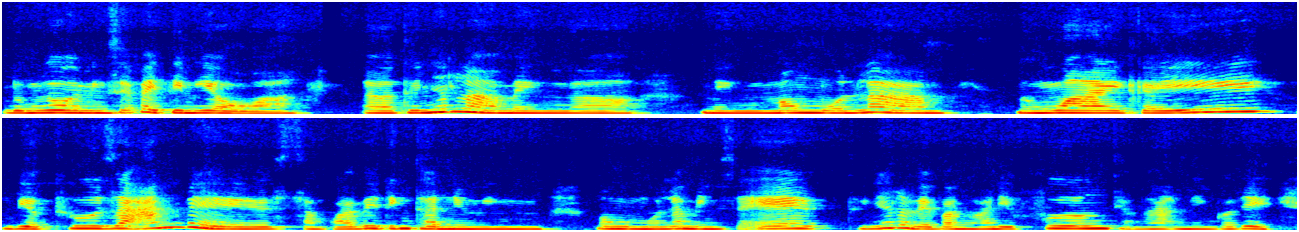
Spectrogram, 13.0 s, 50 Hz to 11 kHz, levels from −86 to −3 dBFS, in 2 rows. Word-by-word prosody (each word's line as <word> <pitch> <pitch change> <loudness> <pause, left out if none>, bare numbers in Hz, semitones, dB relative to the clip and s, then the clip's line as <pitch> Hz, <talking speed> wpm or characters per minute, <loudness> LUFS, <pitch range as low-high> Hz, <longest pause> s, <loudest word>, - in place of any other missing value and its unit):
Đúng 210 0 +1
rồi, 230 -1 +4
mình 210 -1 +2
sẽ 230 - -5
phải 255 -5 +1
tìm 220 -2 +3
hiểu, 210 -2 +2
ờ, 175 0 -2 0.4
ờ, 200 -1 -1
thứ 220 - +1
nhất 275 +7 +4
là 280 -9 +3
mình, 195 -2 +1
ờ, 185 -1 -3 0.3
mình 195 -3 +1
mong 220 +1 +4
muốn 205 -2 +1
là, 225 -5 +1 0.4
ừm, 205 -1 +2
ngoài 220 -1 +4
cái 210 +1 +1 0.5
việc 220 -3 -1
thư 250 -1 +1
giãn 255 +9 0
về 210 - +1 0.2
sảng 195 -2 -6
khoái 190 +1 -4
về 250 +3 0
tinh 245 0 +2
thần 220 -4 0
thì 200 - +3
mình 190 -1 0 0.3
mong 220 -3 0
muốn 195 0 +1
là 230 - -2
mình 205 -3 +1
sẽ 235 +1 -1 0.3
thứ 220 - -8
nhất 280 +6 -1
là 290 - 0
về 210 -4 -2
văn 200 +1 -3
hóa 195 0 -1
địa 200 0 0
phương 250 0 +3
chẳng 195 -7 -11
hạn, 195 +1 -4
mình 195 -1 -2
có 200 - -6
thể, 220 -4 -2
215 Hz, 230 wpm, -17 LUFS, 195-235 Hz, 0.5 s, rồi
